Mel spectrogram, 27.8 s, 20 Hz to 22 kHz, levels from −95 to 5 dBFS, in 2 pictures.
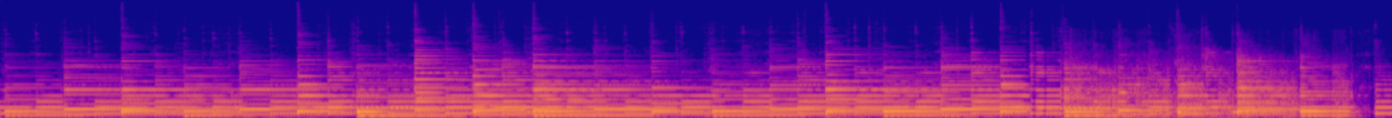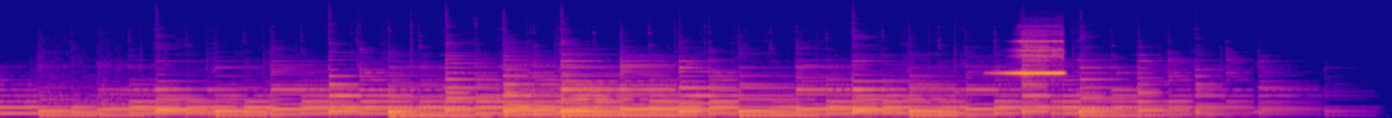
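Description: The audio has a cluster of network faults around 10.3 s, then an acoustic one later. At 10.31 to 10.37 s there is a short stall from a late packet. A packet arrived late and the jitter buffer ran dry. The receiver held the last sound for 35 ms, then resumed where it stopped. Nothing is lost, but that moment drags briefly with a slight buzz or dip. Two short concealed packet losses follow, at 10.43 s and 10.61 s. Each time, 20 ms of audio never reached the decoder. The receiver extended the preceding sound to cover the gap and blended back in. Each shows up as a tiny smear or wobble. A call bitrate drop runs from 10.7 to 15.23 s. The bandwidth estimate fell and the encoder went from 32 kbps down to 12 kbps, staying at the low rate for 4.5 s. The coarser coding makes the sound rough and watery, and the top end is cut, so it turns muffled until the rate recovers. Inside that stretch, from 13.74 to 14.03 s, comes a jitter buffer speed-up. 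The buffer had built up surplus delay. To shed it, the receiver trimmed small pitch-period slices, about 40 ms in total. Playback ran at 113 percent with unchanged pitch, so that part sounds hurried. From 23.75 to 24.6 s there is a loudspeaker feedback squeal. A microphone picked up its own loudspeaker, and the loop gain passed one at 1.7 kHz. That tone grows over roughly 0.4 s into a squeal about 10 dB above the rest of the sound before it stops.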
